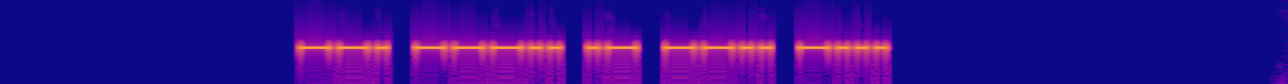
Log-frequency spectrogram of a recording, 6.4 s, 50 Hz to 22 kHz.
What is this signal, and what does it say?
Morse code, heard as a keyed tone, about 25 wpm, 700 Hz. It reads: G8AZB
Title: DXCC-100 Call Signs - 5 Characters - 25wpm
